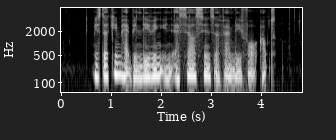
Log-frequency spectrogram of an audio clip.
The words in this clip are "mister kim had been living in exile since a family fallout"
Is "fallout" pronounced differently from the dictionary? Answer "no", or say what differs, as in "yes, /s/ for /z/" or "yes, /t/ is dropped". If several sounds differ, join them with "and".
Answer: yes, /l/ is dropped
